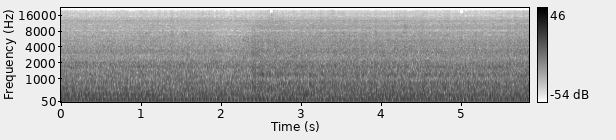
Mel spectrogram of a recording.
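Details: Snapper 4/22 vintage snowblower, small single-cylinder engine after repair of broken impeller and blown auger gearbox and bearings, restarted after freeing the throttle linkage: settles into a steady, even idle with no surging or over-revving; normal, healthy idle.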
